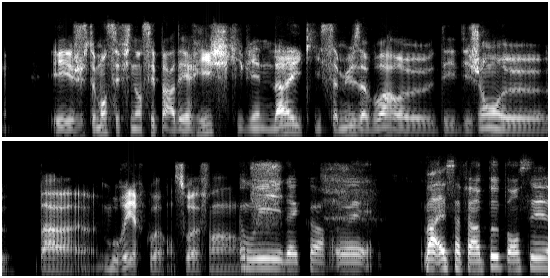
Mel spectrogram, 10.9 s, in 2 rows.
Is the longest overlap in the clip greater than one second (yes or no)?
no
